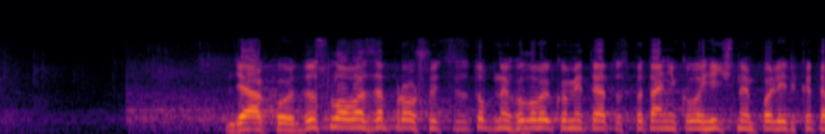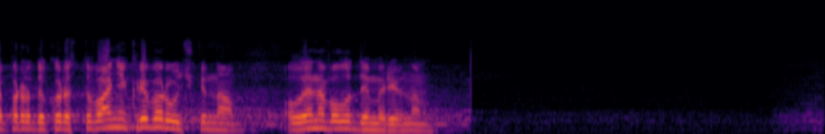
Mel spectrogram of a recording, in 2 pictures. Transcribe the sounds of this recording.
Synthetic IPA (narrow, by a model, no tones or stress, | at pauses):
dʲakʊjʊd̪ɔslˠɔʋɐzɐpɾɔʃʊjet͡sʲːɐzɐst̪upnɪɦɔlˠɔʋɪkɔmʲit̪ɛt̪ʊspɪt̪ɑnʲːɛkɔlˠɔɦʲit͡ʃnɔjipɔlʲit̪ɪkɪt̪ɐpɾɔd̪ɔkɔɾɪst̪ʊʋɑnʲːɐkɾʲɪʋɐɾut͡ʃkʲɪnɐɔ̰lˠɛnɐʋɔlˠɔd̪ɪmɪɾʲiwnɐ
